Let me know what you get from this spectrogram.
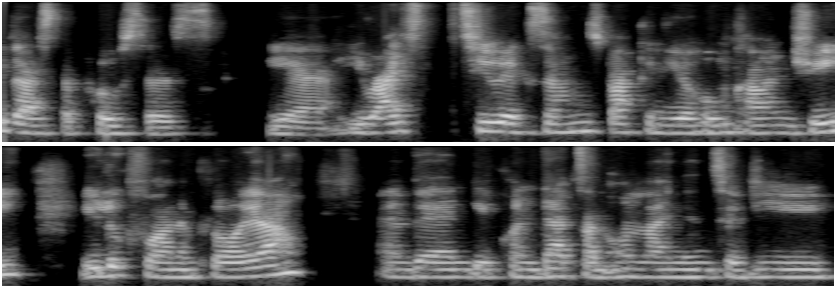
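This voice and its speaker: A young woman from Ghana, a nurse, explaining things in a measured way with frequent ums as an interview guest. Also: low-pitched, poor audio. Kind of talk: interview answers.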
